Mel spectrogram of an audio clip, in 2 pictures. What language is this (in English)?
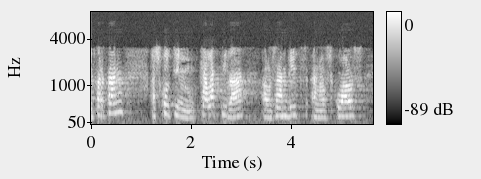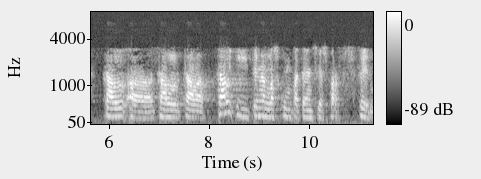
Catalan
